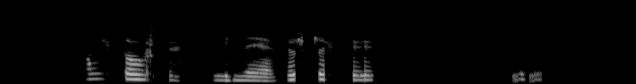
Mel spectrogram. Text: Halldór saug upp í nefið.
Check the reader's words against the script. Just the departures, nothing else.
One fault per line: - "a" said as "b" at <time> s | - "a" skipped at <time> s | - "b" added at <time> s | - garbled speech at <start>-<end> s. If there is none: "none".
- "saug" skipped at 1.5 s
- garbled speech at 2.9-3.7 s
